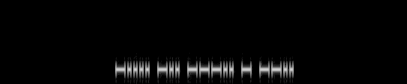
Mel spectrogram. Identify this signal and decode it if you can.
Morse code, heard as a keyed tone, about 43 wpm, 700 Hz. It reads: 6D8TZ
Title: Code Groups - 5 Letter:Numbers - 40wpm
